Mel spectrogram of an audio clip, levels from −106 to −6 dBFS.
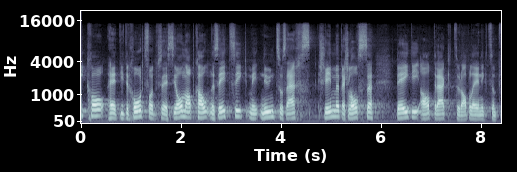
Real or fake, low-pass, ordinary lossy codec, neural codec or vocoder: real; 14.4 kHz; none; none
